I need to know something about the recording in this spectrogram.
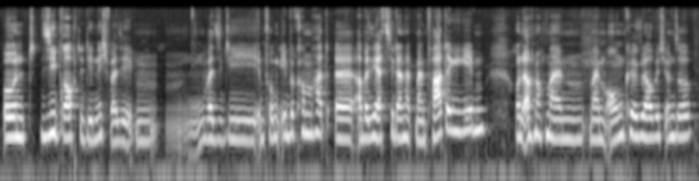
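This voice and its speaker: A woman's voice: fairly low pitch, flat delivery, brisk. A young woman chatting casually and telling anecdotes as a podcast co-host.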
